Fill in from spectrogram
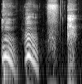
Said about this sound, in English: making all these noises, I'm coughing, trying to clear my throat.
